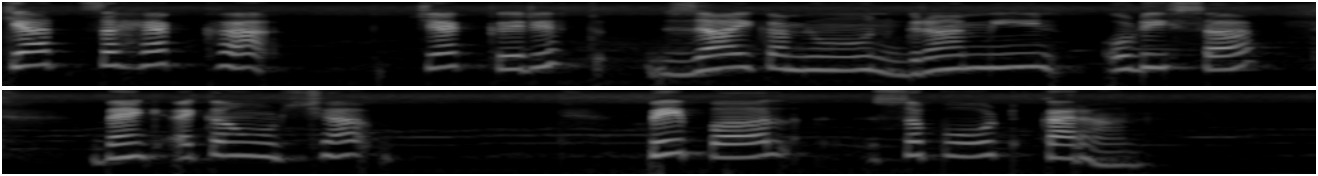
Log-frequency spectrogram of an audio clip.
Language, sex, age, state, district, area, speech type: Kashmiri, female, 18-30, Jammu and Kashmir, Baramulla, rural, read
